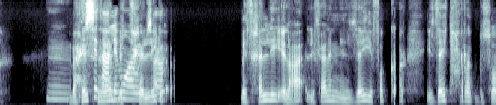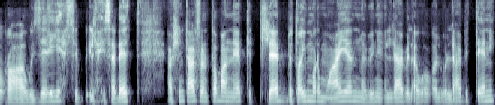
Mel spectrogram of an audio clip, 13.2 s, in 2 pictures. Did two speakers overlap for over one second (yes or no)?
yes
